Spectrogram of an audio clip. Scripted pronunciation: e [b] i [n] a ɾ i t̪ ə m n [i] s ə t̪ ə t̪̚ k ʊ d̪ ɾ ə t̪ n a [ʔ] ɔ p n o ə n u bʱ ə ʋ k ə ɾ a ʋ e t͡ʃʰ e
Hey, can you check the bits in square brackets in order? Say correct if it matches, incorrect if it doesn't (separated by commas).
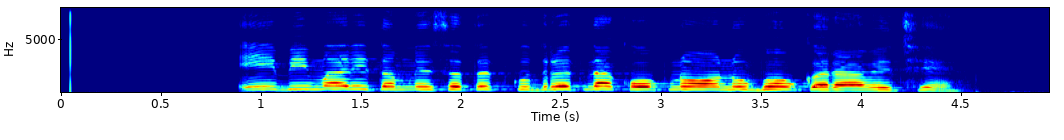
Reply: correct, incorrect, incorrect, incorrect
